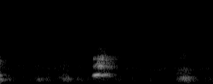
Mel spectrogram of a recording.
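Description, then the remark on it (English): A neighbors' dog behind an iron fence barks once, a short, faint yelp, followed by a softer second bark-like sound a moment later against a quiet background. “Can you hear the dog?”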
